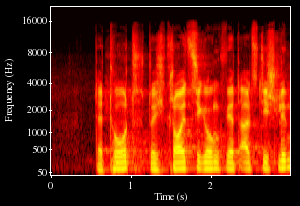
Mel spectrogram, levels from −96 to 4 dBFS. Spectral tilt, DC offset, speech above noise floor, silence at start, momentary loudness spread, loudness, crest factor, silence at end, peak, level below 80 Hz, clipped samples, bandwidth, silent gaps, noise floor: -4 dB/octave; under 0.1%; 41 dB; 0.55 s; 8 LU; -25 LUFS; 20 dB; 0 s; -6 dBFS; -60 dBFS; under 0.1%; 16 kHz; none; -67 dBFS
